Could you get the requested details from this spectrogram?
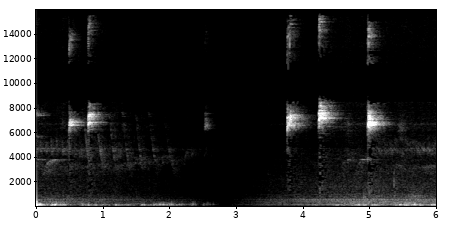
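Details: A female bananaquit gives soft, high, thin notes, falls briefly silent, then calls again with three louder, piercing high notes spaced under a second apart over low background rumble.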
